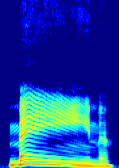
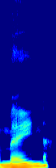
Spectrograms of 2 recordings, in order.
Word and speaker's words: Maine: it yeah i mean it's the same way that we say main right just like main street or the main point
